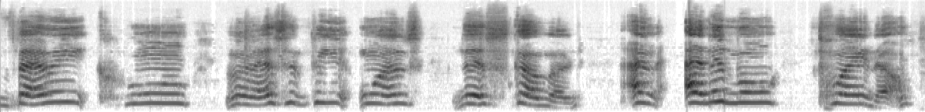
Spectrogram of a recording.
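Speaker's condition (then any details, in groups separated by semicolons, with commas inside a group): Cerebral palsy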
